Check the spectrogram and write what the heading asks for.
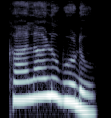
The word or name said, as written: ಕುಲುಲುಗುಟ್ಟು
